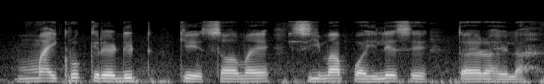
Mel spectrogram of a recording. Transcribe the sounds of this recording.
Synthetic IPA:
majkɾokɾeɖiʈkesəməjsimapəɦileset̪əjɾəɦela

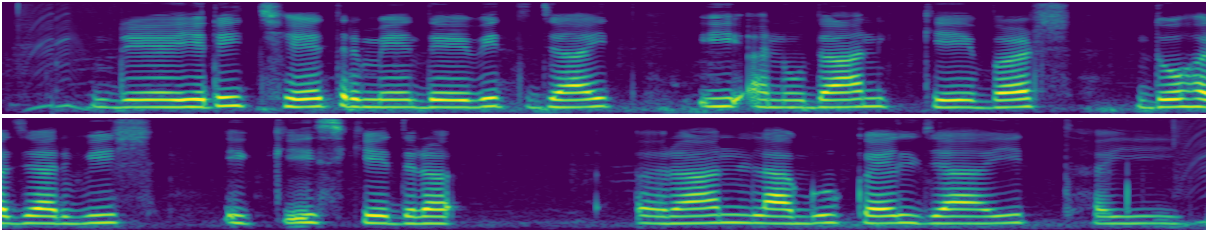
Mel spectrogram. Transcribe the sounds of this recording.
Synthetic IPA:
ɖeːɾikʃʰeːt̪ɾəmẽd̪eːʋɪt̪d͡ʒaːɪt̪iʔənʊd̪aːnkebəɾʃd̪oːɦəd͡ʒaːɾbiːʃ | ɪkːiːsked̪ | ɾaːnlaːɡũkəld͡ʒaːɪt̪ɦəi

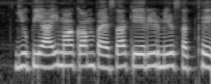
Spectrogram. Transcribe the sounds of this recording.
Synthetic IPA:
juːpiaːimãkəmpɛːsakeɾiɽmɪlsək̚t̪ʰe

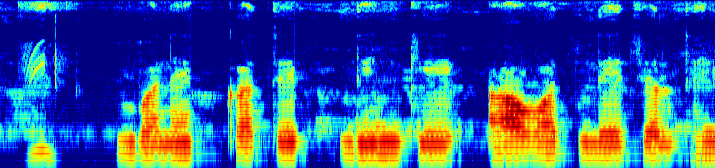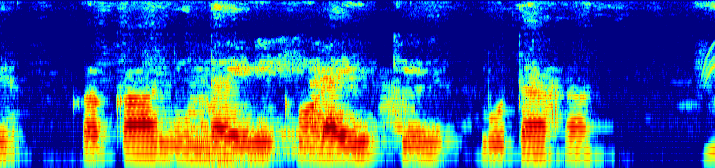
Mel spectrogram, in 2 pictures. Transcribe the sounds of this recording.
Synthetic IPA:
bənekət̪ɪk̚d̪ɪnke | aːʋət̪let͡ʃəlt̪e | kəkanɪnɖ̪aikʰõːɽaːike | buːʈahɛ

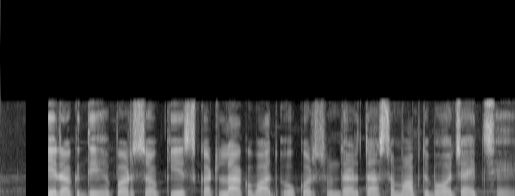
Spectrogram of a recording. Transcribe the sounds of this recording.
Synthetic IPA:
keɾəkd̪eɦpəɾsə̃keskəʈlakbad̪okəɾsund̪ʱəɾt̪asəmapt̪bʱɔd͡ʒajt̪t͡ʃʰɛ

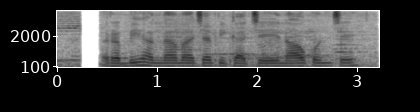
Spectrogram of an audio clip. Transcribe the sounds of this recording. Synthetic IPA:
ɾəbiɦəŋɡamãt͡ʃapikat͡ʃenaʋkont͡ʃe

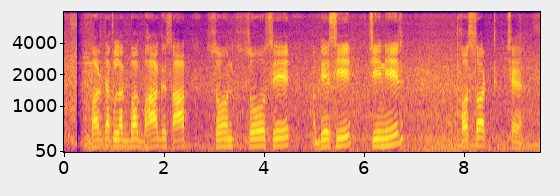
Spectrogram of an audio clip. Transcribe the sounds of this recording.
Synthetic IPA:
bʱəɾt̪əkləɡ̚bʱəɡbʱaɡsat̪̚ | sɔn | sɔse | besi | t͡ʃiniɾ | pʰɔsəʈʰ | t͡ʃʰɛ

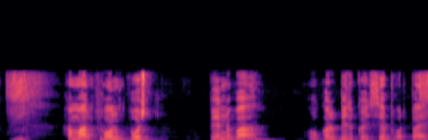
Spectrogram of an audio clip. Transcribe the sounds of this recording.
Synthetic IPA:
həmaɾpʰonposʈ̚ | peɳɖba | okəɾbilkəjsebʱoɾpaj

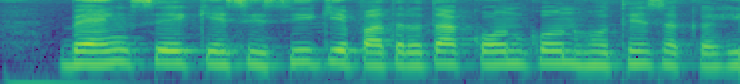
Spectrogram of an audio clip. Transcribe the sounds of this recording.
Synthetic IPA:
bɛ̃ːŋksekeːsiːsikepɐt̪ɾət̪akɔːnkɔːnɦoːt̪esɐkəɦi

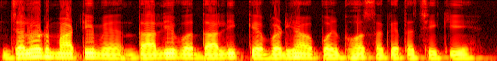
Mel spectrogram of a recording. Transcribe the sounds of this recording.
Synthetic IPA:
d͡ʒəlwəɽmaːʈimẽd̪aːliʋəd̪aːlikebəɽ̤ijaʊpəɾbʱoːt̪səkət̪ətːʃʰikiː

